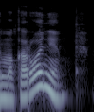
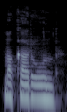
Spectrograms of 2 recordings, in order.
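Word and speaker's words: macaron: И ей София Коппола, режиссер этой картины, прислала коробку печенья макарони, макарун, да, по-разному произносят.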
